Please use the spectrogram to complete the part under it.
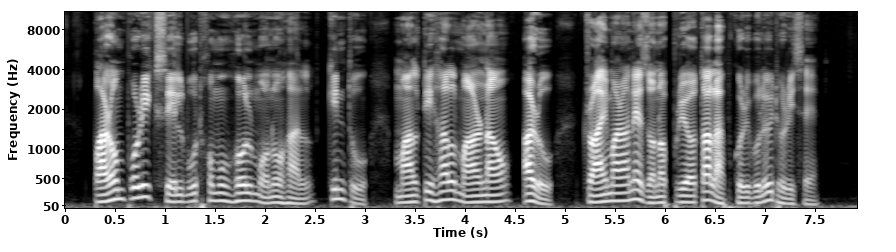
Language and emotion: Assamese, neutral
